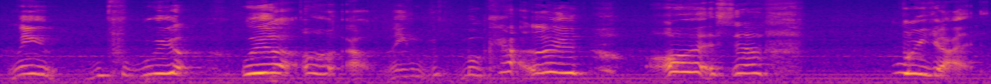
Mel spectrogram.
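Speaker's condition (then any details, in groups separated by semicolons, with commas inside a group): Cerebral palsy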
